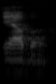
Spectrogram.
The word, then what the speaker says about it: Erber: Uh, I'm here with Elias Abba. Did I say it right? Almost. Almost. But I was trying. I was trying pronounce it right. Elias Aba.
